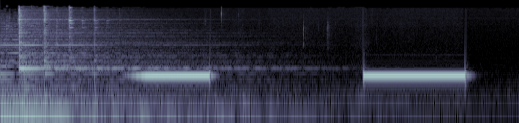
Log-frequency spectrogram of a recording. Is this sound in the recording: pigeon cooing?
no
